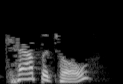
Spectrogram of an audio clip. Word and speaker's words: capitol: C-A-P-I-T-A-L, is the city in which the government of a country meets and has its offices. Somewhat confusingly, in English, there's another word pronounced the same, capital, C-A-P-I-T-O-L.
